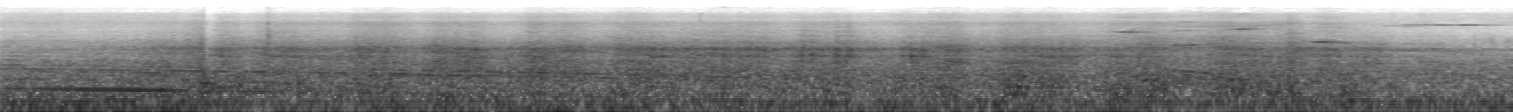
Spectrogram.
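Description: Another train rushes past close by with a loud whoosh.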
